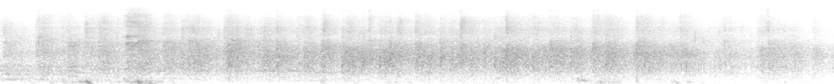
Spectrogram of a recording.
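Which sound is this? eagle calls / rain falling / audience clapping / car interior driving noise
audience clapping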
